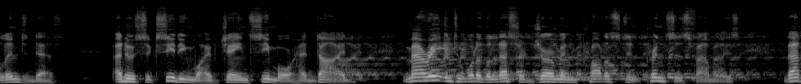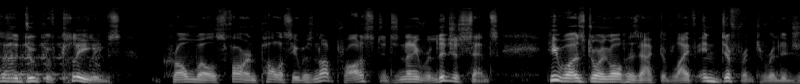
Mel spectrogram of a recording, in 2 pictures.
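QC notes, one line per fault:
3.26–9.08 s, feedback echo between two devices: a second device in the room replays the call and this microphone picks it up again, beyond the reach of the local echo canceller, so the speech returns roughly every 150 ms, thinner and ringing, peaking about 10 dB below the direct speech.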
